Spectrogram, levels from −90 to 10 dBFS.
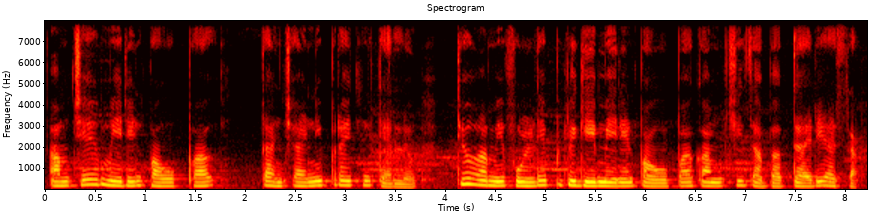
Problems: background sounds at intervals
